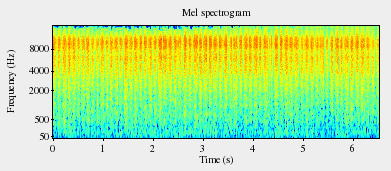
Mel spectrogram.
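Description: A hand with black nails taps fast across the surface of a flat, silver glitter-covered sheet. The result is a rapid, steady stream of crisp, bright clicks and scratchy rustles, heavy in the high range with almost no low end. Each tap dies away almost instantly.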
